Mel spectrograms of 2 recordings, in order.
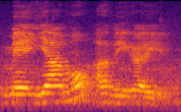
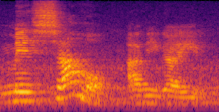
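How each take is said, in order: First: Llamo begins with a soft y-like sound. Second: Llamo begins with a strong sh sound. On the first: "that's actually Sp Spain Spanish" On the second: "If I had to say it in Argentine Spanish"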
